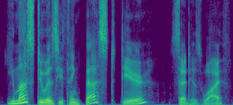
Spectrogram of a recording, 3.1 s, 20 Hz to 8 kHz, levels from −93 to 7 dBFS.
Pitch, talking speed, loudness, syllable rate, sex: 140 Hz, 210 wpm, -20 LUFS, 4.0 syllables/s, male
